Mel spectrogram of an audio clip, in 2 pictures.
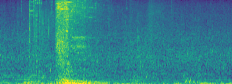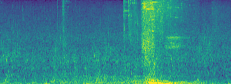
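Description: A game die rolls with a magical whoosh.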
